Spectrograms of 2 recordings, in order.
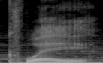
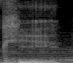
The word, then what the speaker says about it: quay: Or no, I said a quay wall, but it's pronounced key.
